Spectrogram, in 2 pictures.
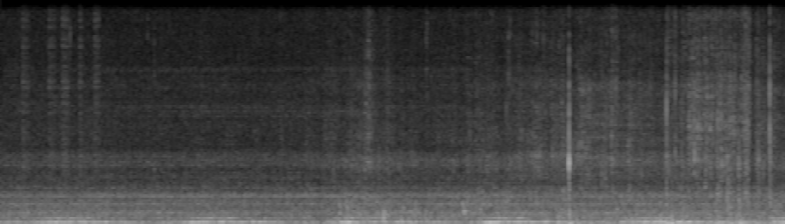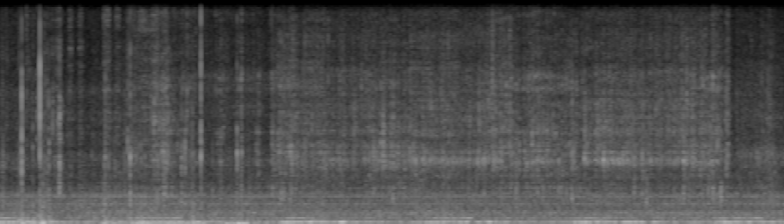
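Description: Low mechanical hum that swells and fades about once a second, with scattered low thumps and clicks.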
